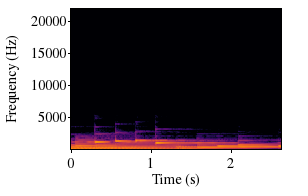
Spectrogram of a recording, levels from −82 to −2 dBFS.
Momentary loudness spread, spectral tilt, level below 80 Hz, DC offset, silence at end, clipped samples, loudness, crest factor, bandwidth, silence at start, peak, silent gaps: 5 LU; -11.5 dB/octave; -70 dBFS; under 0.1%; 0 s; under 0.1%; -28 LUFS; 14 dB; 4.2 kHz; 0 s; -14 dBFS; none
